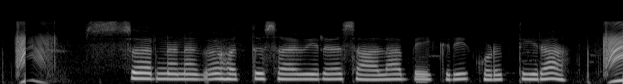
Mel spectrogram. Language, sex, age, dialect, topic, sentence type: Kannada, male, 18-24, Dharwad Kannada, banking, question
